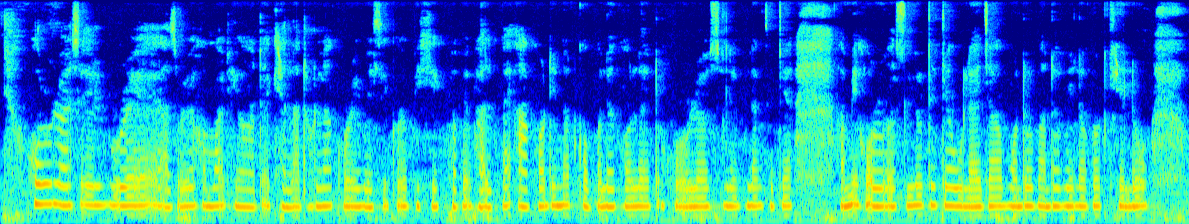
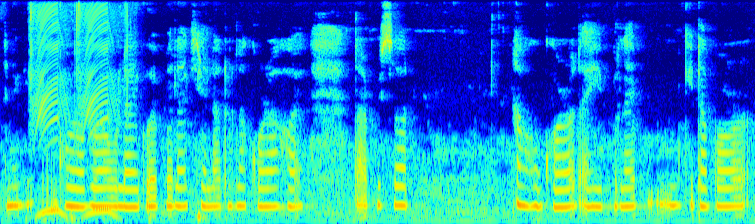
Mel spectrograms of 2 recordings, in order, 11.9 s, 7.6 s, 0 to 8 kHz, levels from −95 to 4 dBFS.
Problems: low volume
